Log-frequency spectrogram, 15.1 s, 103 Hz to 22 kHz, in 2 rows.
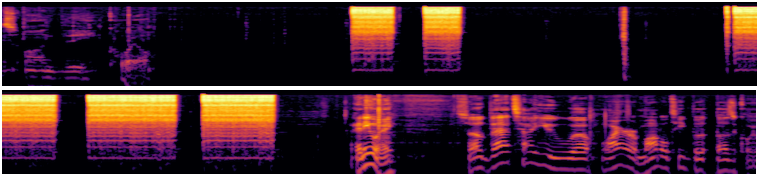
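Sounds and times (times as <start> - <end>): buzz coil buzzing: 7.3 - 10.3.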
